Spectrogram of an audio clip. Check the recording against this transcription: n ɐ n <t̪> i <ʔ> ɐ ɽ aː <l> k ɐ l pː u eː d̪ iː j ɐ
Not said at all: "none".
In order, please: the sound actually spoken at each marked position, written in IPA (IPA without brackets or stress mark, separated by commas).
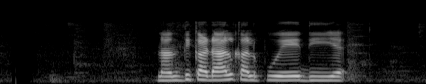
d̪, k, l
